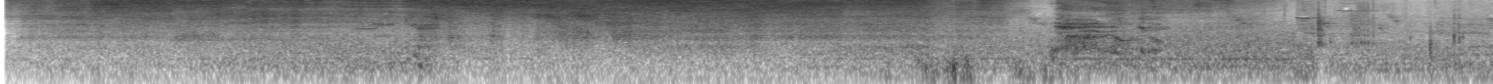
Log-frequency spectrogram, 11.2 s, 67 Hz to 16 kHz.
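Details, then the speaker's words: BMW E92 M3 wheel with low tire pressure warnings, two nails found in tire: strong steady hiss of air rushing out, fading near end; punctured tire leaking. "A few days ago I actually was having some issues with low tire pressure in this wheel."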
